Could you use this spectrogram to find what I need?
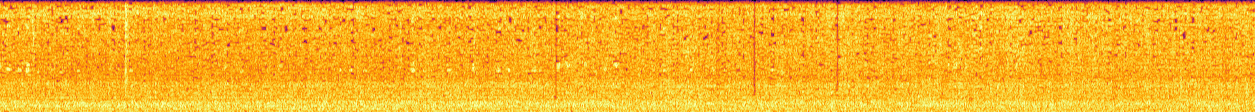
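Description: A truck engine rumbles steadily from inside the cab.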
